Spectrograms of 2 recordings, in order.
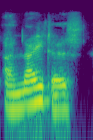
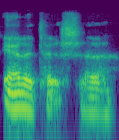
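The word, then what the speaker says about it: Anytus: up edit this I've been all these years pronouncing it anitis and then I looked up and uh it's pronounced anitas usually the Greek names are pronounced on the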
